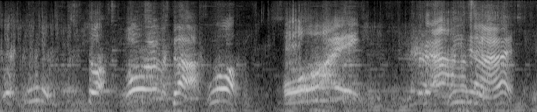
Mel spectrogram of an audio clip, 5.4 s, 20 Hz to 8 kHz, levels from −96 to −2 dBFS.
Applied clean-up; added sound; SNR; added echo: neural separator model SepFormer DNS4.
